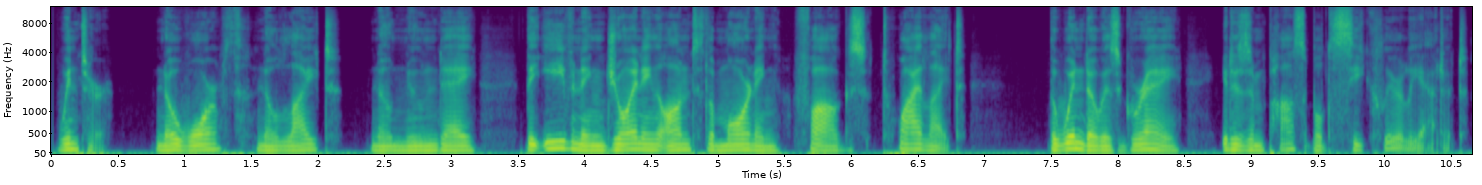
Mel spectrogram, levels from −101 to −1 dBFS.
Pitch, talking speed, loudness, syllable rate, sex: 110 Hz, 160 wpm, -20 LUFS, 4.7 syllables/s, male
